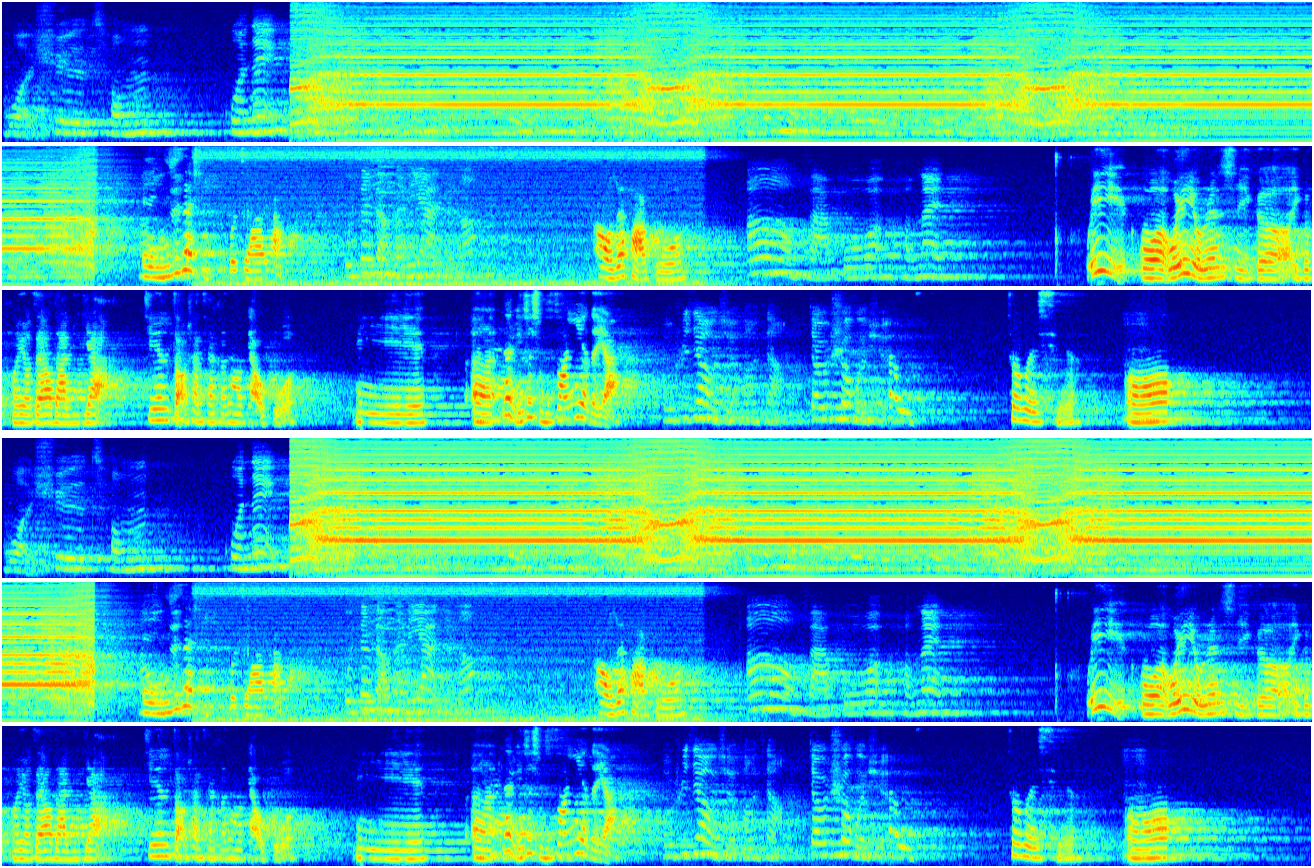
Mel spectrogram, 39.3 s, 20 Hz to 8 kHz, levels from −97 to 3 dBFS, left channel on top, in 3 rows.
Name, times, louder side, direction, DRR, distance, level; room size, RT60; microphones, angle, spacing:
voice 1, 0.0-1.6 2.3-4.5 4.9-11.9 13.1-13.4 14.5-14.9 15.2-15.4 16.5-17.9 20.5-22.6 27.7-28.0 30.9-31.4 32.8-35.1 37.4-37.7, equal, 25° right, 3 dB, 4.3 m, -40 dB
sound 1, 2.9-14.0, right 6 dB, 70° right, 1.1 m, -21 dB
voice 2, 14.5-15.0 15.4-15.9 19.0-19.9 23.9-27.3 27.7-29.1 29.7-30.4 30.9-32.4 35.1-35.3 36.3-37.0 37.4-37.9, left 4 dB, 30° left, 7 dB, 0.7 m, -23 dB
sound 2, 15.0-20.1, equal, ahead, 1.9 m, -42 dB
30.0 x 26.5 x 7.6 m, 2.5 s
head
